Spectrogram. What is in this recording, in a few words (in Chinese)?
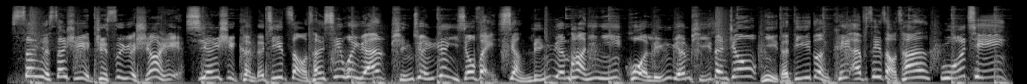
男-广告-时尚, 全能型 激情力度; 肯德基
